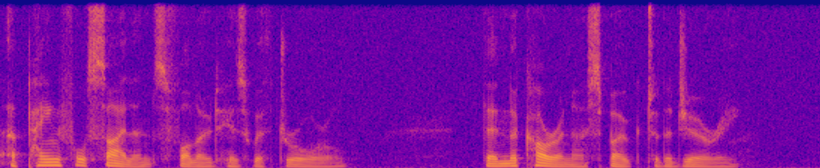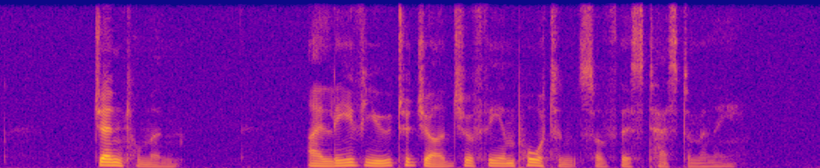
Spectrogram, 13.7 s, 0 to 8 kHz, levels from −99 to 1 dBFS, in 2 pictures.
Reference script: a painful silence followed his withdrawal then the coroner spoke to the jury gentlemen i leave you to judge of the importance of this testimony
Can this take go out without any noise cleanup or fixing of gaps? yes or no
yes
